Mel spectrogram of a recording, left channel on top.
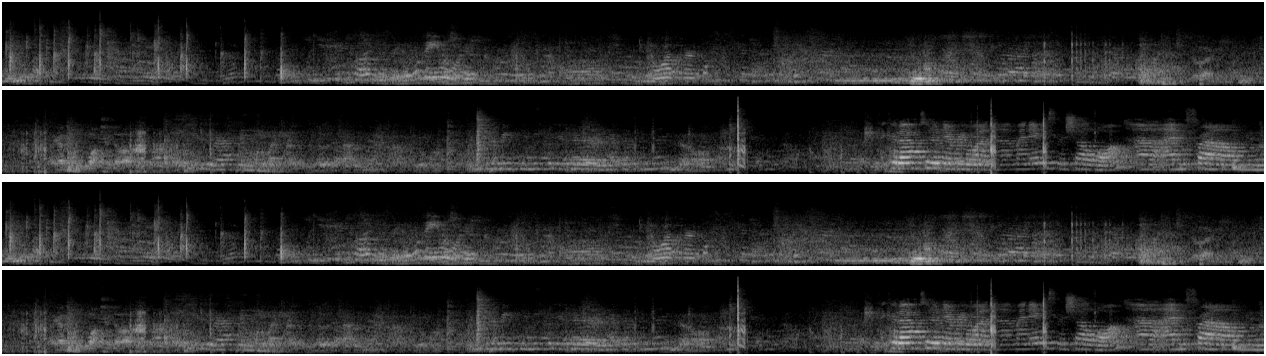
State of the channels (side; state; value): both; identical; correlation 1.00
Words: Same one. It was her. Good afternoon, everyone. My name is Michelle Wong. I'm from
